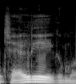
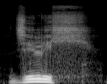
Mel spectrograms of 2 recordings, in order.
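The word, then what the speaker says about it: Selig: 그리고 지금 끝난 곡은 노킹 원 헤븐스 도어에서 노킹 원 헤븐스 도어 질리히 예전엔 젤리그 뭐 셀리그 이렇게 불렀는데 독일어 사전에서 검색해 보면 질리히 예 이렇게 비슷하게 발음이 납니다.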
